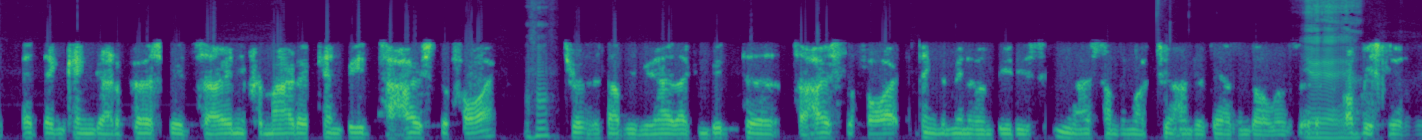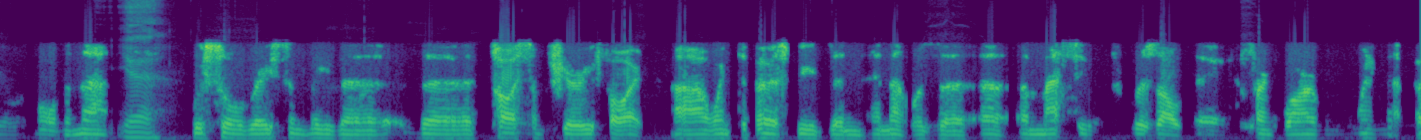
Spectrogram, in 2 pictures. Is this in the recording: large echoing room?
no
